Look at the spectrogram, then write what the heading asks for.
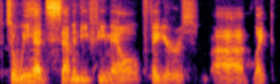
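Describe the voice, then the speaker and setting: A man in his forties with a fairly low voice, chatting casually as a co-host. He rambles, circling back with fillers and restarts. The sound is dry and close, with no room echo. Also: a little slow. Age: 40s. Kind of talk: casual chat.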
